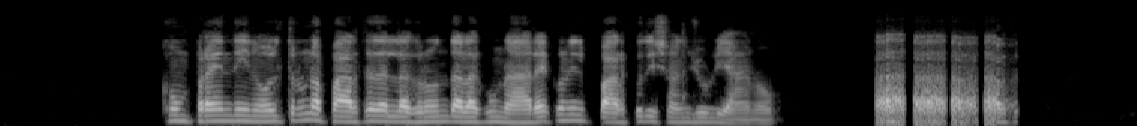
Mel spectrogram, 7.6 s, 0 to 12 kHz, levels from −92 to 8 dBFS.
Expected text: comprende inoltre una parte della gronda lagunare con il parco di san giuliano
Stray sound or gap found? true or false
true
